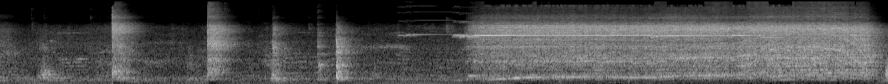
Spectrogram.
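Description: A few sharp knocks and clatters, then a power drill driving screws whirs continuously at high speed for several seconds, close and loud, while fixing plastic bottles into a planter.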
